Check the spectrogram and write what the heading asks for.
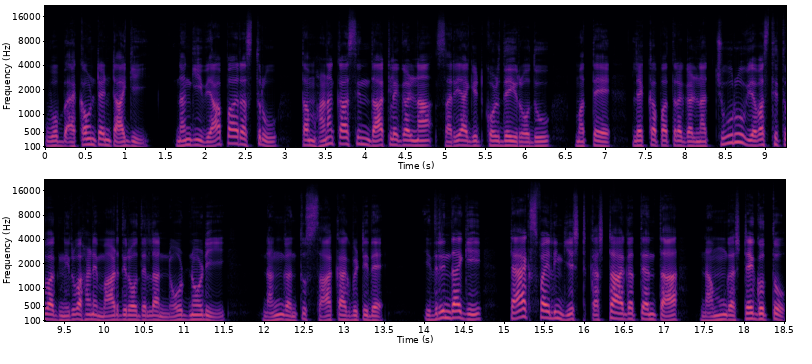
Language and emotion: Kannada, disgusted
